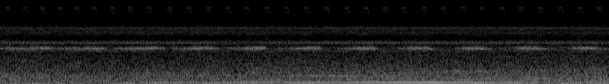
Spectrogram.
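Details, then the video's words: Evening cricket chorus heard from a deck with decoration lights. A chihuahua puppy rests nearby. Even chirps come roughly twice per second over a low droning hum, with a faint fast ticking high overhead. "3 Hours Of Chihuahua Puppy Laying On Deck with Cricket Sounds"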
